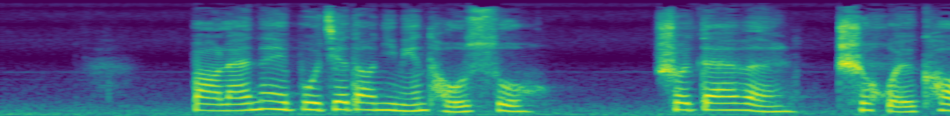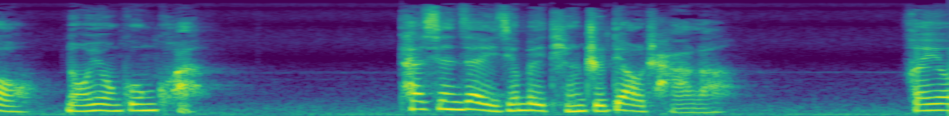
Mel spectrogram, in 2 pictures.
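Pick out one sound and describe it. A woman speaks calmly and firmly nearby.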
